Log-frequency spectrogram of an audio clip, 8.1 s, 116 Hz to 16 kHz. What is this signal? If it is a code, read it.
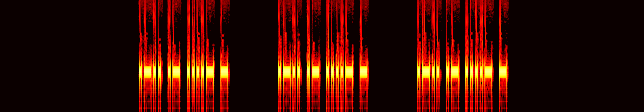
Morse code, heard as a keyed tone, about 40 wpm, 700 Hz. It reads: LA4T LA4T LA4T
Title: DXCC-100 Call Signs - 4 Characters - Repeated 3x - 40wpm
